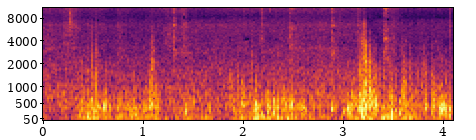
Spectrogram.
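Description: Wind buffeting the microphone in uneven gusts, over the low rumble of an open-sided shuttle cart rolling along a paved road.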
